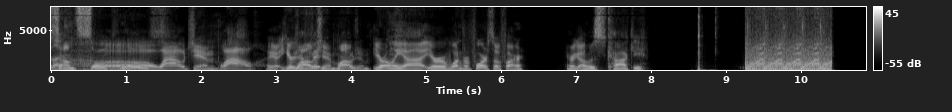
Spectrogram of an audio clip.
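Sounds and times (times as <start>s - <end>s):
speech: 0.0s - 8.0s
plasma rifle firing in the video game Doom: 9.3s - 10.4s.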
